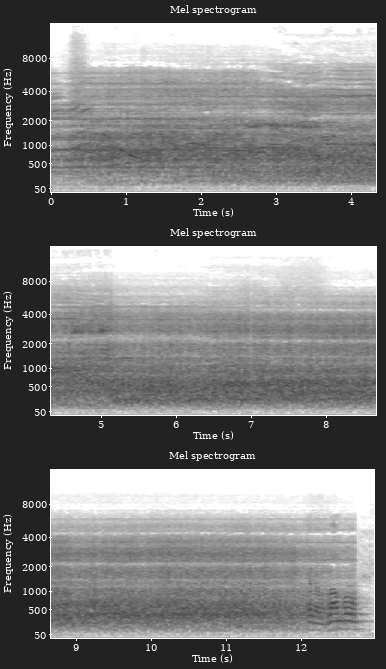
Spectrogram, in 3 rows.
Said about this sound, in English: All right, so this is the buildings coming down on 9/11. Watch how they come down. It's very strange. The North Tower came crashing down.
